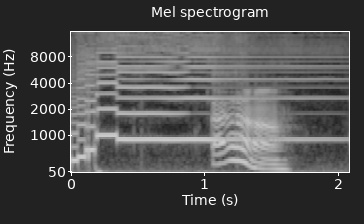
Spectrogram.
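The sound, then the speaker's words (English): A synthesized square wave tone from a studio square-wave generator: after a few quick rising beeps, a steady, buzzy electronic pitch holds for about two seconds. Midway, a brief swooping, voice-like sound rises and falls over it. “Most classic studios also have generators to create square waves.”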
